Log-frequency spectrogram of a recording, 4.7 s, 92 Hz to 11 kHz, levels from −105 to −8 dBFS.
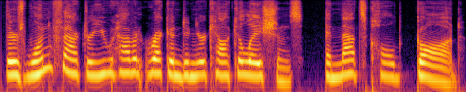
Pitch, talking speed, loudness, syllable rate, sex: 220 Hz, 165 wpm, -18 LUFS, 5.3 syllables/s, female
